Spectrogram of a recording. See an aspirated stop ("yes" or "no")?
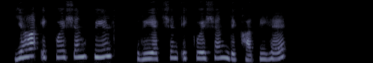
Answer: yes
